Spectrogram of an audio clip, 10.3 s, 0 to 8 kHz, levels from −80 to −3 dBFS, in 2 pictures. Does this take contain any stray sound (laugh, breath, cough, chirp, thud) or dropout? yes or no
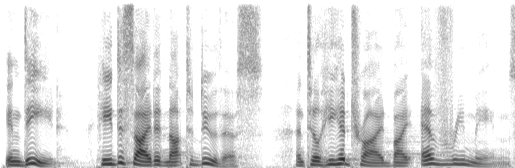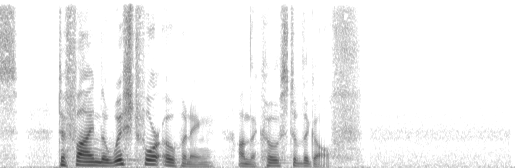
no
